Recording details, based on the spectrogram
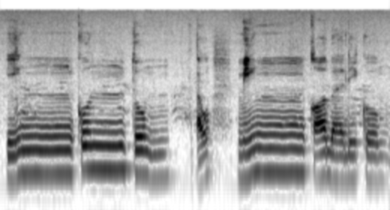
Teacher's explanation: nun sukunnya cenderung bunyi ang. Jadi cuma dua huruf ini saja yang bunyinya ang, qaf dan kaf. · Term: ikhfa abad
